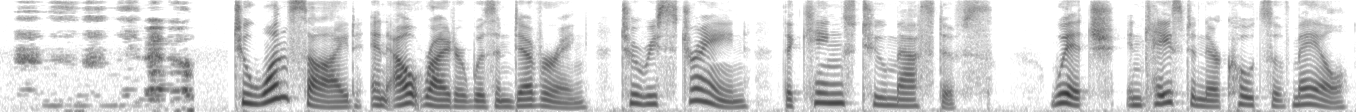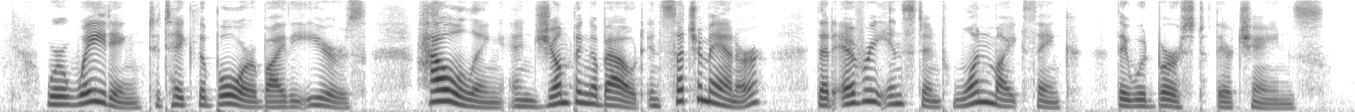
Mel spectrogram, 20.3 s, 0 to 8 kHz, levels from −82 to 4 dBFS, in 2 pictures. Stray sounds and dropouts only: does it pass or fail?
fail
